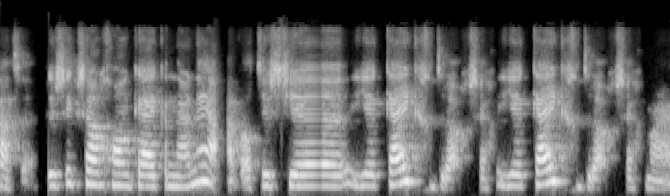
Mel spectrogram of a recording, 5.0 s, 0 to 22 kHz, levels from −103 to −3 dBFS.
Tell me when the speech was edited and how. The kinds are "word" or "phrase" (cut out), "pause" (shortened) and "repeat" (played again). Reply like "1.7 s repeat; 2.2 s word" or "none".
3.7 s repeat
